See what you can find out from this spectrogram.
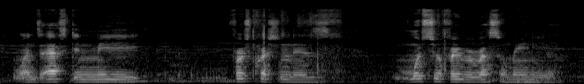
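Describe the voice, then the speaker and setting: A man with a New York accent, medium pitch, and monotone, flat intonation over noticeable background noise. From New York City, Brooklyn. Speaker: YouTuber, wrestling fan. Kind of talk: Q&A video monologue. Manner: halting, many fillers.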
